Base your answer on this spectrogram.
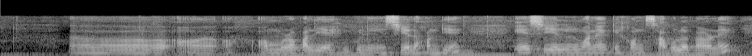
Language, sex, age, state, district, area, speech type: Assamese, female, 18-30, Assam, Nagaon, rural, spontaneous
